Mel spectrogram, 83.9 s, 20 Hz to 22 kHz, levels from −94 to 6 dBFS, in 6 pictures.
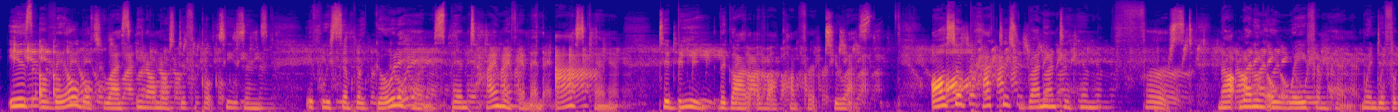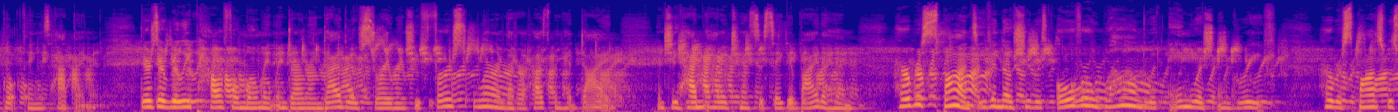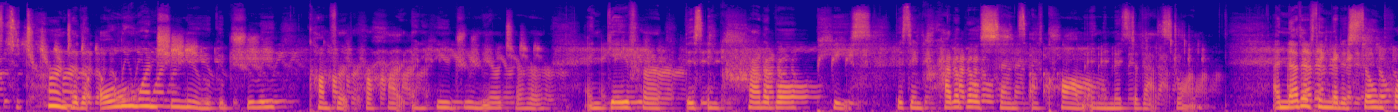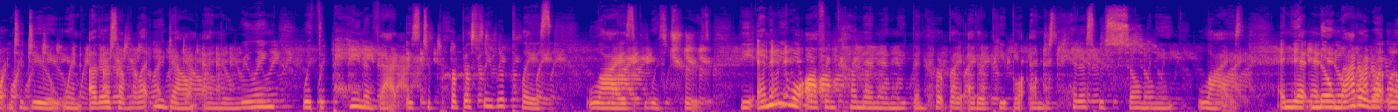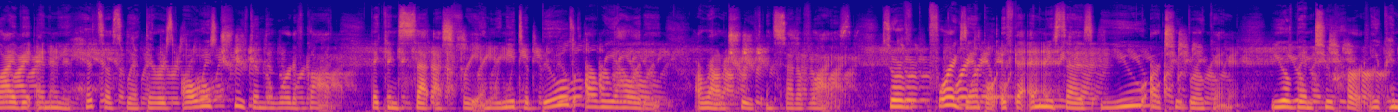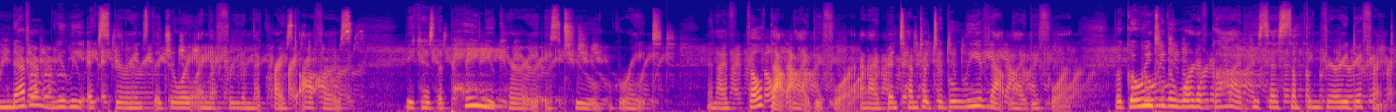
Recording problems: echo of what is said; strong; throughout; 140 ms later, 7 dB below the speech

